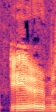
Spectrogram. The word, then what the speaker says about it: heir: heir اچ تلفظ نمیشه heir مثل هوا heir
